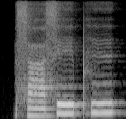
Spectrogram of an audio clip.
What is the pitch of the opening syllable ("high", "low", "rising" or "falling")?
low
